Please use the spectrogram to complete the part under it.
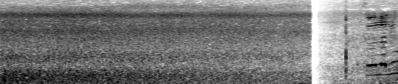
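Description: Waves crash and wash onto the shore.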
